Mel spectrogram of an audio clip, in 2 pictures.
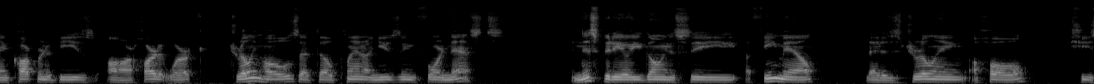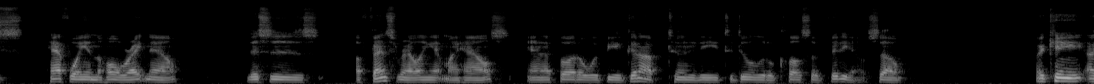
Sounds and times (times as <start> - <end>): Speech: 0.0 - 5.1, 5.7 - 12.8, 13.4 - 20.0, 21.3 - 21.8.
